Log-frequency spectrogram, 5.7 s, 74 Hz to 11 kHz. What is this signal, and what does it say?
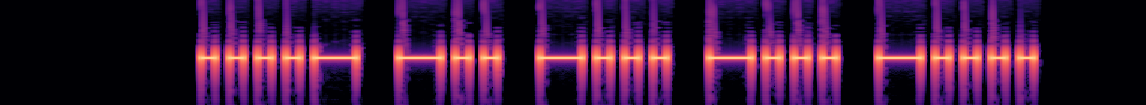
Morse code, heard as a keyed tone, about 17 wpm, 700 Hz. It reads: 4DBB6
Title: Five Challenging Letter-Number Combinations 17wpm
